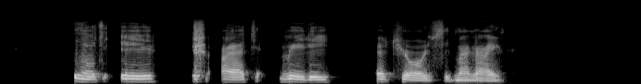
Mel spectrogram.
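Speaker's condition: Cerebral palsy; speech impairment

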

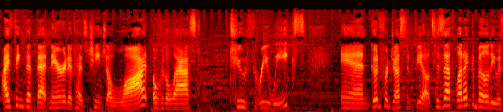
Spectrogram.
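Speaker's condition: No condition

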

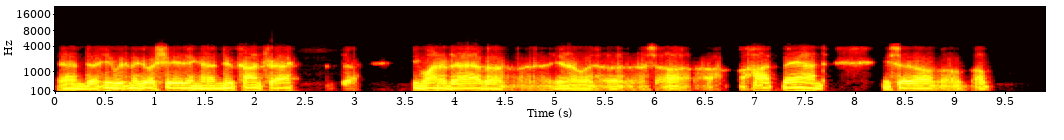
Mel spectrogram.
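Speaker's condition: Parkinson's; past cancer

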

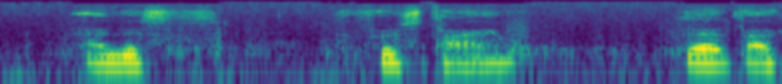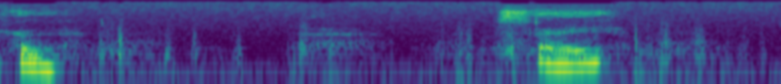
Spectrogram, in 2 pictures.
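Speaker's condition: ALS; ALS diagnosed by specialist neurologist, breathlessness near Charles River Boston, walking problems

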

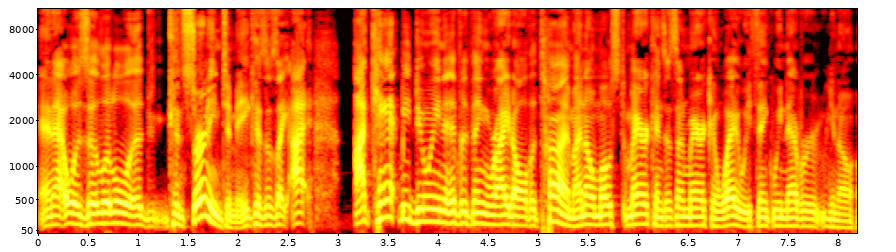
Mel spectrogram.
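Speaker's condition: No condition

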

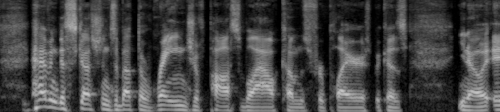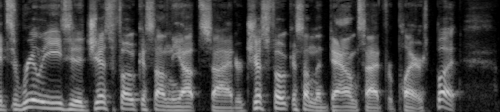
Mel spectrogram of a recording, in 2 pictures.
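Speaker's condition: No condition

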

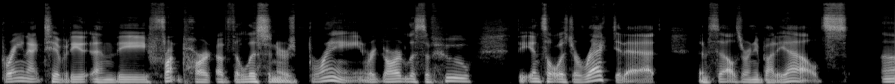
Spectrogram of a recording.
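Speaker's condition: No condition

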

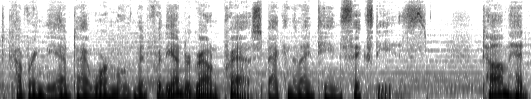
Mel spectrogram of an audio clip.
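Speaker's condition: No condition

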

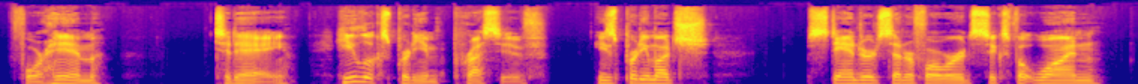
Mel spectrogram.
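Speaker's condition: No condition

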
